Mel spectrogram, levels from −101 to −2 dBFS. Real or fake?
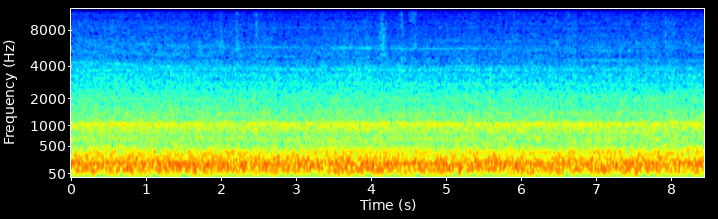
real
